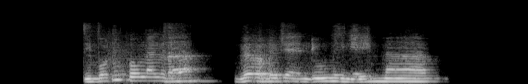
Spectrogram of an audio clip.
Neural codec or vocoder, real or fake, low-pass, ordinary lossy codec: codec, 16 kHz, 0.5 kbps, X-Codec, HuBERT features, trained on general audio; fake; 7.2 kHz; AAC, 32 kbps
